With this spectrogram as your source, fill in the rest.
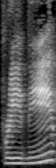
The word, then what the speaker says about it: pretty: Pretty pretty good seperti itu. Pray, pray good. Jadi D-nya ini agak lemah ya. Jadi bukan day tapi eh kayak the the the gitu.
